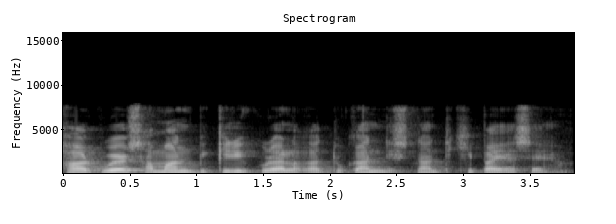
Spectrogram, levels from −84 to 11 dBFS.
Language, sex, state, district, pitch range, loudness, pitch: Nagamese, male, Nagaland, Dimapur, 80-95 Hz, -19 LUFS, 85 Hz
